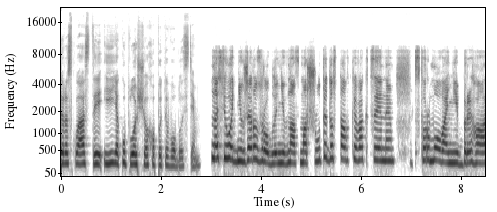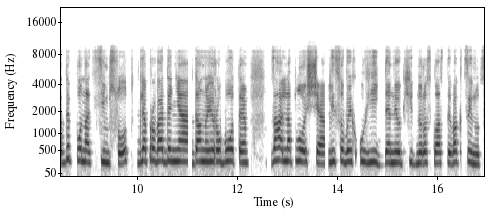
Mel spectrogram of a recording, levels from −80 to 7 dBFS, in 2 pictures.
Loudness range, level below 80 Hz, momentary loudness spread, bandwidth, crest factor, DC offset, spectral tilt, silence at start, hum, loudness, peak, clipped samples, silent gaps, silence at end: 2 LU; -60 dBFS; 6 LU; 15.5 kHz; 14 dB; under 0.1%; -4 dB/octave; 0 s; none; -17 LUFS; -2 dBFS; under 0.1%; none; 0 s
